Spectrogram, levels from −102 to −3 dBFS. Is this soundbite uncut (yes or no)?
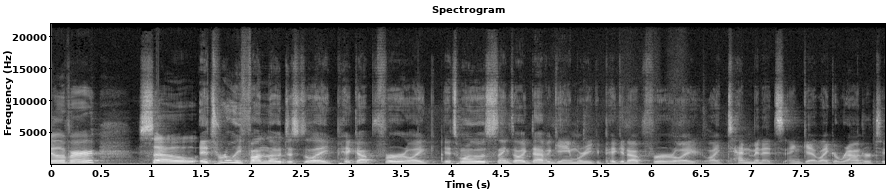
yes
